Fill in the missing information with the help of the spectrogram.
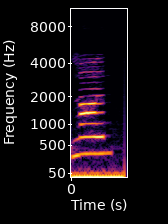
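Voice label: "lan" neutral tone, Mandarin Chinese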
